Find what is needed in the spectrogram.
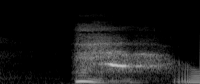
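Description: A man's sigh: a near-silent pause, then one breathy exhale lasting about a second, just before he speaks again.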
